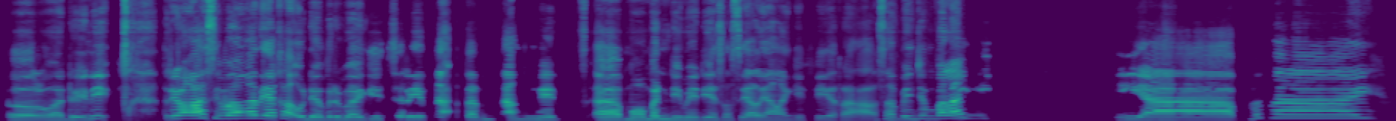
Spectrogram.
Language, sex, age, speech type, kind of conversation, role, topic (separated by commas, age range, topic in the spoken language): Indonesian, female, 30-34, conversation, podcast, host, Ceritakan momen viral di media sosial yang paling kamu ingat?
